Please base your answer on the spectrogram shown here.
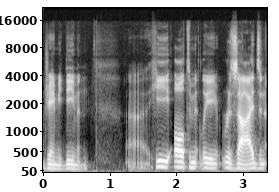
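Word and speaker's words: Jamie Dimon: Rosa, it is technically pronounced Jamie Diamond. Uh, but we up here joke around and call him Jamie Demon.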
